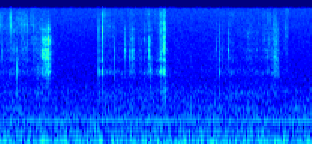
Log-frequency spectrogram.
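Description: A long nail traces the silver foil dragon emblem on the black cloth cover of a large hardcover book. Quiet, bright, dry scratching strokes come in short bursts over a low, steady hum.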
